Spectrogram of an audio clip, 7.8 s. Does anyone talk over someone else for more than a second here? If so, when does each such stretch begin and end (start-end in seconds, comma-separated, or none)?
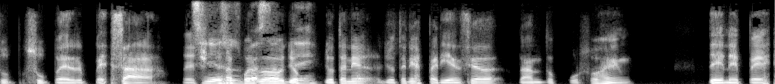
1.9-3.8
